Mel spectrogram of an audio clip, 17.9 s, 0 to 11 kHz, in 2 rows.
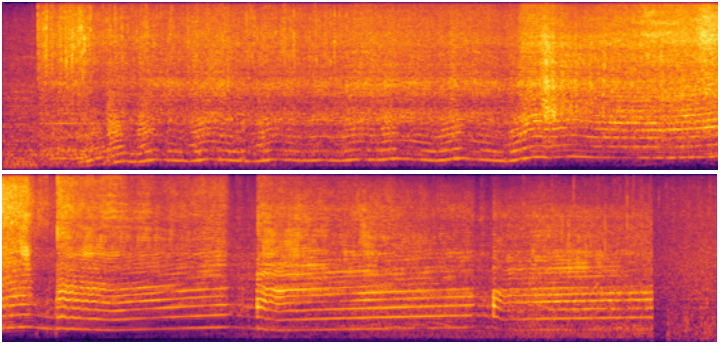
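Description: Peugeot 205 Mi16 competition car's 16-valve four-cylinder engine held at high revs on the start line, the revs wavering up and down. About six seconds in it launches with a burst of tyre noise and accelerates hard, the engine note rising again and again through the gears with short breaks between.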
